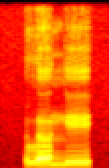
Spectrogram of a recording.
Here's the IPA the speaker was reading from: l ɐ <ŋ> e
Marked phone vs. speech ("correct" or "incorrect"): correct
